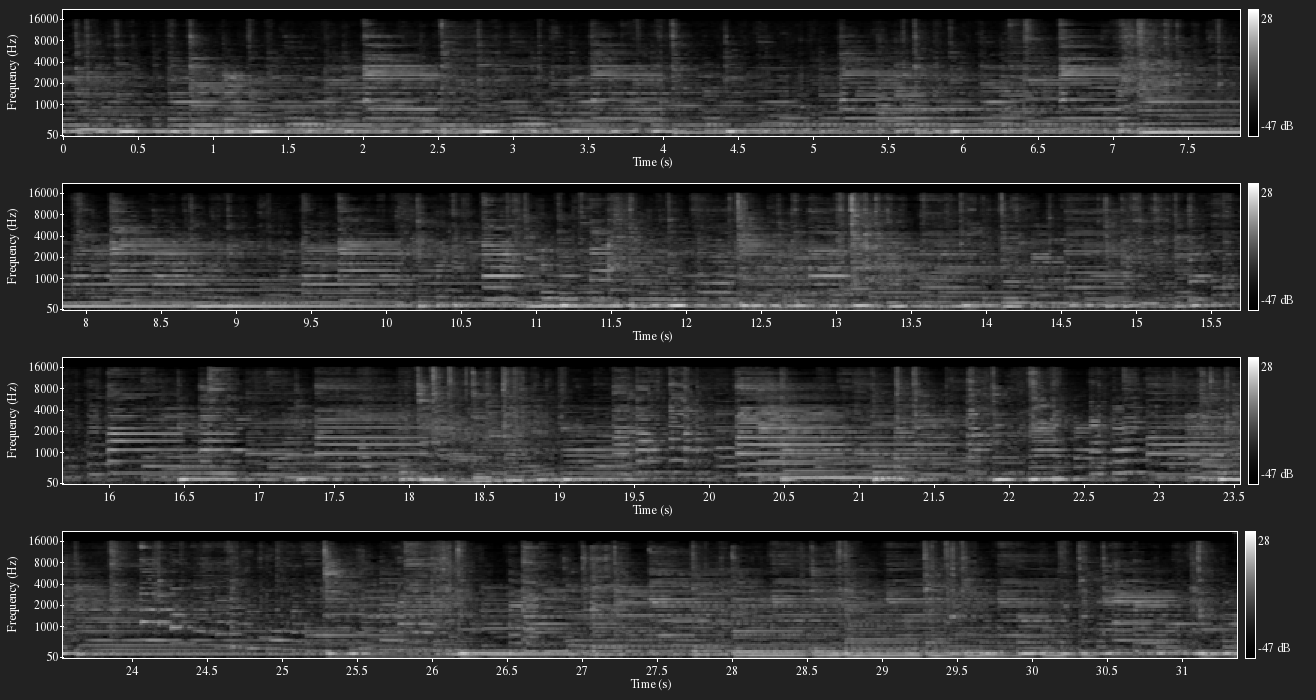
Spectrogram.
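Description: Instrumental music led by acoustic guitar, plucked and strummed in quick notes over a sustained bass line.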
